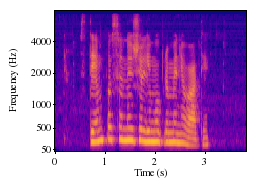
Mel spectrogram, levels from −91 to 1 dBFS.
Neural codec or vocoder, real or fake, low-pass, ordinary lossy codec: none; real; none; none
